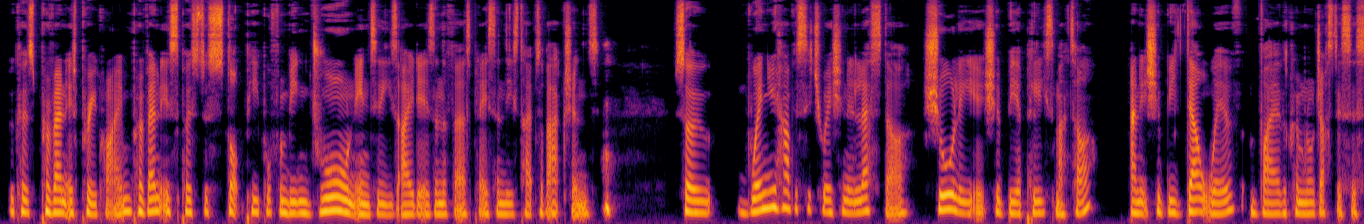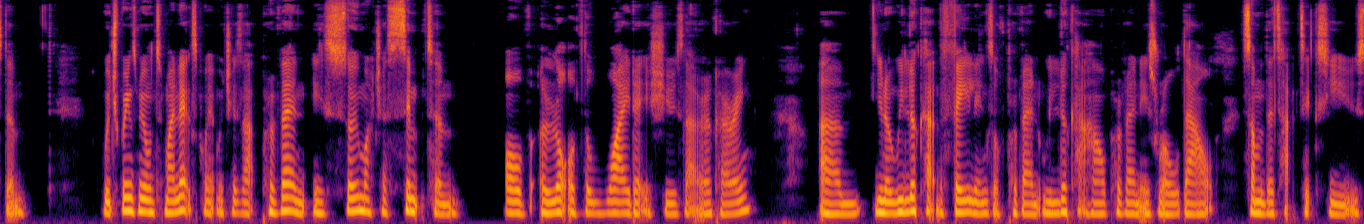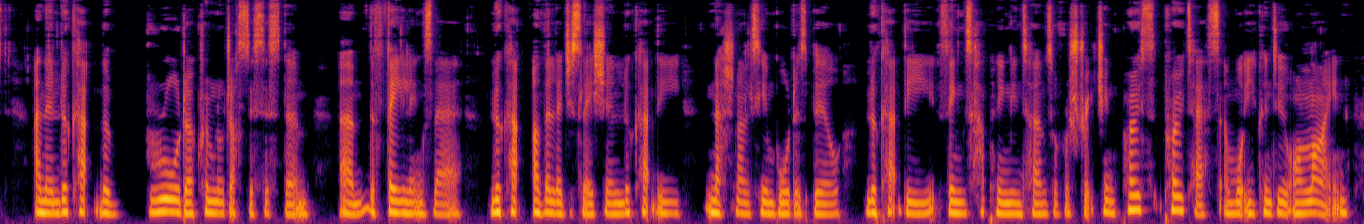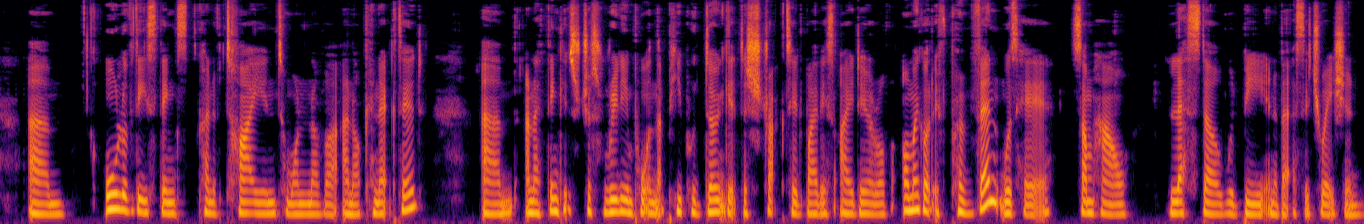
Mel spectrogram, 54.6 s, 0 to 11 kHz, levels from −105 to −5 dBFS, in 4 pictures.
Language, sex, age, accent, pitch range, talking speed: English, female, 20-39, British, 160-185 Hz, 205 wpm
